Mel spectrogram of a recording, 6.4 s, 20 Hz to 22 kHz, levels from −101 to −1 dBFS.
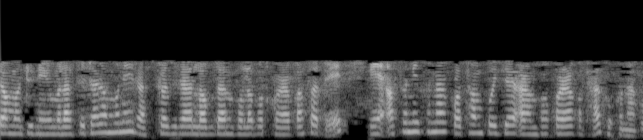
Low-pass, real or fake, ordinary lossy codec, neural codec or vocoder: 3.6 kHz; fake; MP3, 16 kbps; codec, 44.1 kHz, 7.8 kbps, Pupu-Codec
